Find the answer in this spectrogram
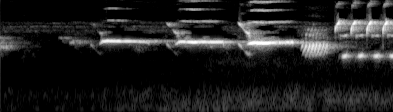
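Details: Short song sparrow phrase: a thin steady high whistle, a brief buzz, then quick repeated chips ending the fragment abruptly.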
